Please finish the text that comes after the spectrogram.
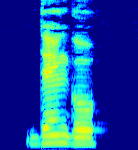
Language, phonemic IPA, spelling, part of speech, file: French, /dɛ̃.ɡo/, dingo, adjective, LL-Q150 (fra)-dingo.wav
- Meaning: 1. mad, crazy, nuts 2. obsessed, infatuated with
